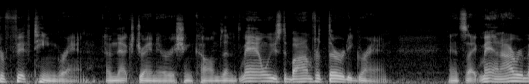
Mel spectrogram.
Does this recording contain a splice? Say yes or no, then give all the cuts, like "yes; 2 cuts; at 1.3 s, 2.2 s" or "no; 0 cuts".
yes; 1 cut; at 2.4 s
